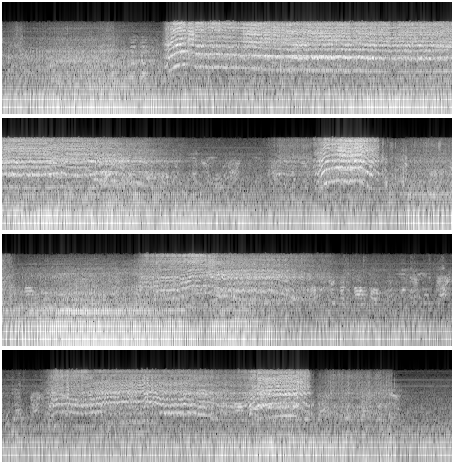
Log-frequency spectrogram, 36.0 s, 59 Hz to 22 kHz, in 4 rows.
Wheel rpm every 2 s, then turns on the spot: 0, 70, 180, 150, 150, 120, 30, 80, 50, 10, 60, 110, 30, 20, 90, 90, 90, 20.
16-20 32-36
